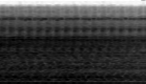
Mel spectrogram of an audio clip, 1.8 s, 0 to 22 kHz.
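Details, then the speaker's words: Toyota 1UZ-FE V8 in a Surf/4Runner after repair of a half-engine misfire: smooth, even idle with a steady low pulse, no miss, all cylinders firing; normal idle. "It sounds so much healthier now, doesn't it? All cylinders. Yeah. All cylinders, it's great."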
